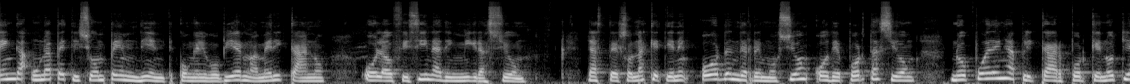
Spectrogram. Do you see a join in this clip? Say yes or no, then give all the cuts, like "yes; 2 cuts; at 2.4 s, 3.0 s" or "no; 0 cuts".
no; 0 cuts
